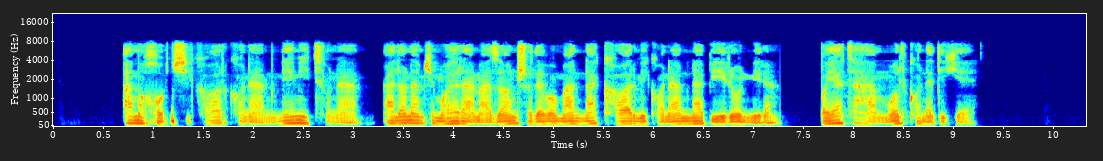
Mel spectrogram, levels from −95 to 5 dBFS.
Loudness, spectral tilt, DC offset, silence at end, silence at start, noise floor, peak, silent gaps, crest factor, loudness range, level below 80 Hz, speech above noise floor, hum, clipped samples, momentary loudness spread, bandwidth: -18 LUFS; -4.5 dB/octave; under 0.1%; 1.15 s; 0.7 s; -83 dBFS; -2 dBFS; none; 16 dB; 3 LU; -50 dBFS; 66 dB; none; under 0.1%; 8 LU; 8.4 kHz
